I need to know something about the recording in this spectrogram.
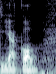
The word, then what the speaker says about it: Jakob: The J is spelled as Y in humans, and again it is affecting the nervous system itself.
